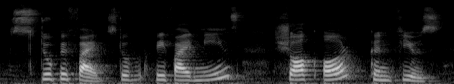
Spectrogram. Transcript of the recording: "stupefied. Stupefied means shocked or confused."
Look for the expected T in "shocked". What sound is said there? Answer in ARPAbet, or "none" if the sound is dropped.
none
